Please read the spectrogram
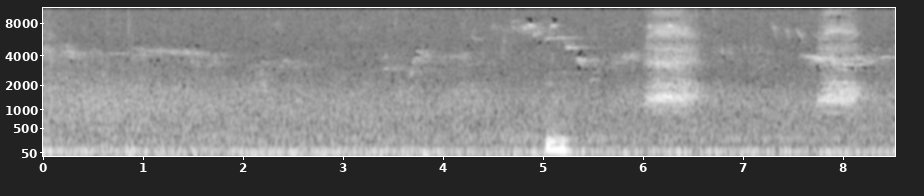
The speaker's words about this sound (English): It's nice to hear the birds, the wee singy birds, and even the noisy crows. I do like the sound of crows, actually, and jackdaws.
